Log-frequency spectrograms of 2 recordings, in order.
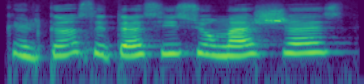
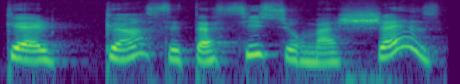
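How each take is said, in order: First: It is said in a medium, average voice. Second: It is said in a big, gruff voice.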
